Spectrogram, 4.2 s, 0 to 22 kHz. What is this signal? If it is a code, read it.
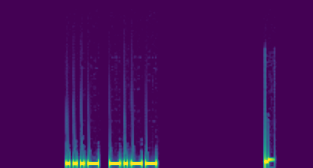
Morse code, heard as a keyed tone, about 25 wpm, 690 Hz. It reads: VY
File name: Top 90 QSO Elements - 8x Character Spacing - 25wpm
